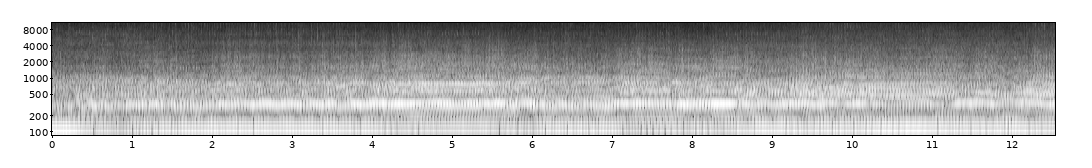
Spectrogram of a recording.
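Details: Junkyard Honda CB750F four-cylinder that sat for decades, running again: deep, even rumble at fast idle, very loud out the pipes but smooth and steady with no misses. Starter clutch still needs addressing.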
